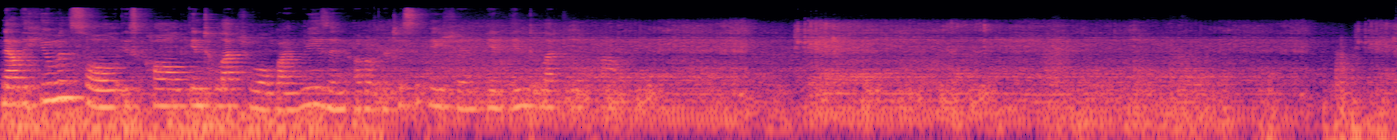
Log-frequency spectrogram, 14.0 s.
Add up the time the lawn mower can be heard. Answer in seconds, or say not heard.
14 s.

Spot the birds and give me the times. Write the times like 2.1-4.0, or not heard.
not heard.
